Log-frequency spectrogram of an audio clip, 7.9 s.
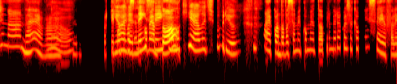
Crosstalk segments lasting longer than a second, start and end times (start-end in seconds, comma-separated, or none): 2.2-3.6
